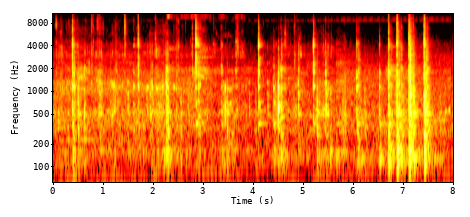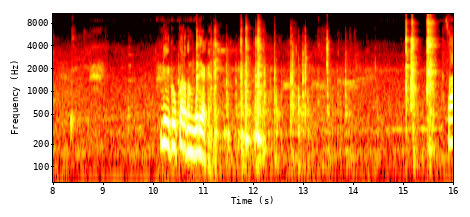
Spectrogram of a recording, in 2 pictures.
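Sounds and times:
spatula scraping and knocking pot: 0.0s - 7.7s.

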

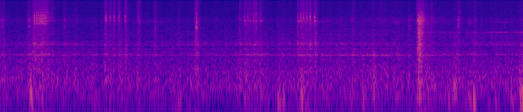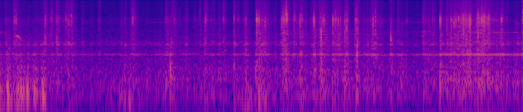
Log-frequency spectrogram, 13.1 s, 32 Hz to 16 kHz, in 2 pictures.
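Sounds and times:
faint steady high tone: 4.1s - 7.3s, 11.0s - 13.0s
clicks and rustles of movement: 6.6s - 13.0s.

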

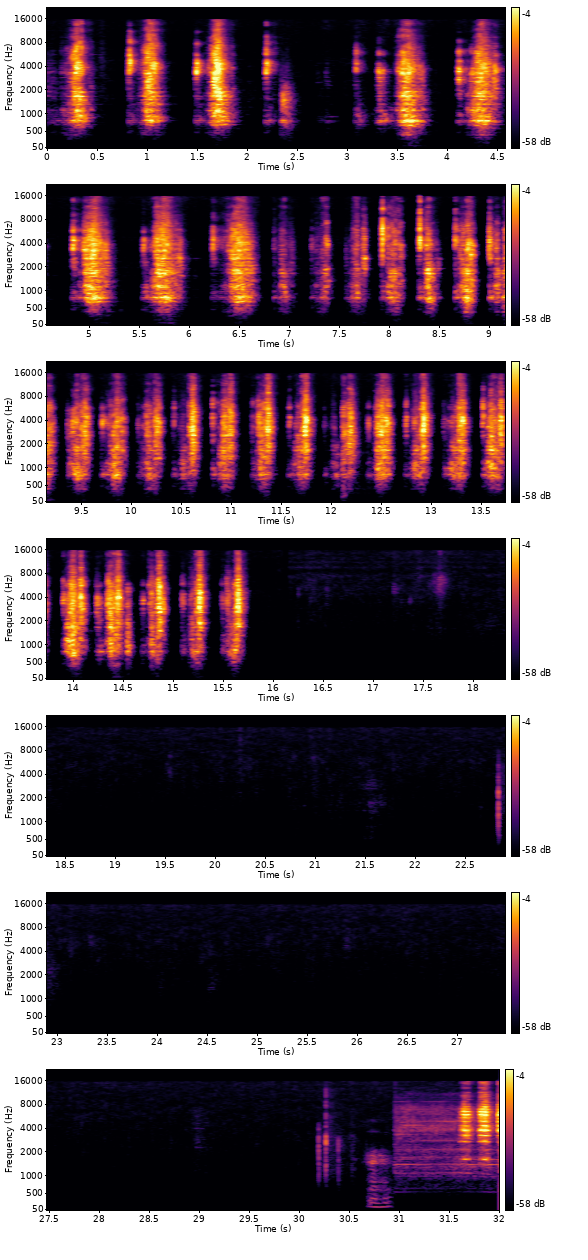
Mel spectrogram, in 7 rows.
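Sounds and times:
hand file rasping on steel: 0.0s - 2.4s, 3.1s - 15.8s.

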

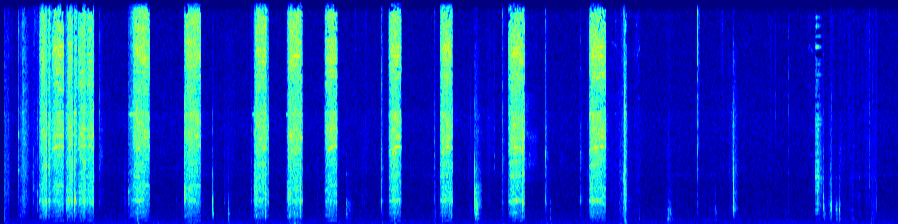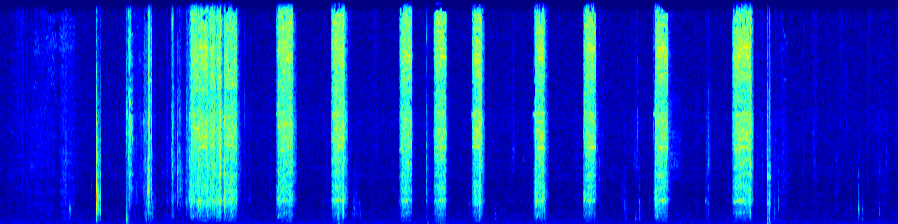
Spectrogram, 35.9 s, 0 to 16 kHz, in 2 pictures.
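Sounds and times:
drill driving screws whirring: 0.7s - 1.9s, 2.6s - 3.0s, 3.7s - 4.1s, 5.0s - 6.8s, 7.8s - 8.0s, 8.8s - 9.1s, 10.1s - 10.5s, 11.8s - 12.2s, 21.7s - 22.8s, 23.5s - 23.9s, 24.6s - 25.0s, 26.0s - 27.7s, 28.6s - 29.0s, 29.6s - 30.0s, 31.0s - 31.4s, 32.6s - 33.0s.

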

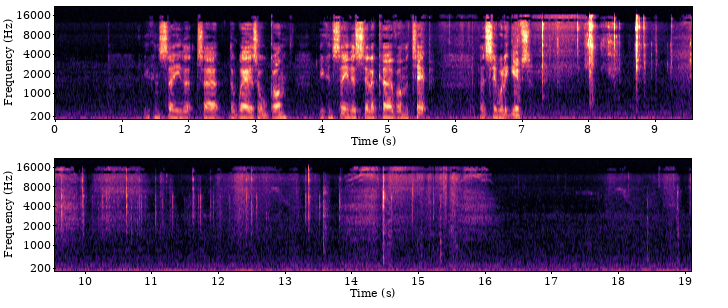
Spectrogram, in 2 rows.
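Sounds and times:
steady low hum: 0.0s - 19.0s
small metallic clicks and clinks: 7.3s - 14.6s.

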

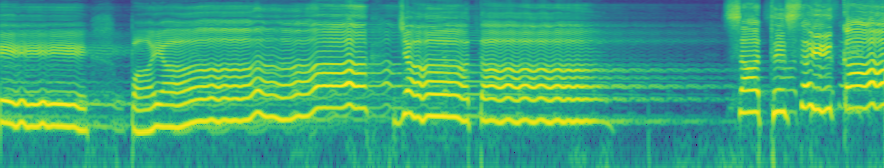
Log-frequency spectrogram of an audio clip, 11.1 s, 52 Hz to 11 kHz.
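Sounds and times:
man singing with held notes: 0.0s - 11.0s.

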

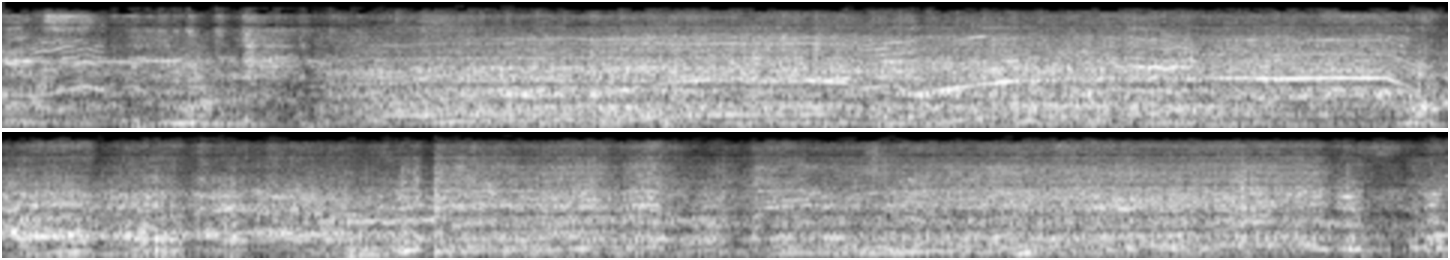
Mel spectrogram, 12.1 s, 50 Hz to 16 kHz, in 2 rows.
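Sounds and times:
car engines revving: 0.0s - 12.0s.

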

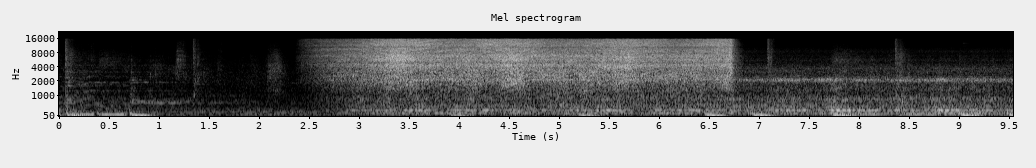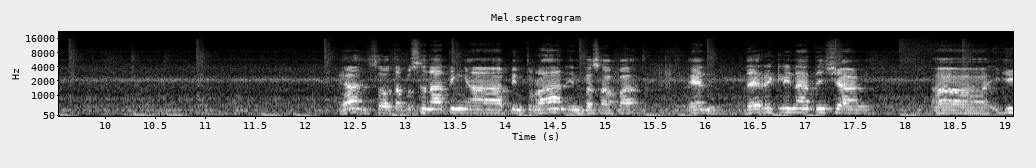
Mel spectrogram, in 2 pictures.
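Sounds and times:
spray gun air hiss: 2.4s - 6.8s.

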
